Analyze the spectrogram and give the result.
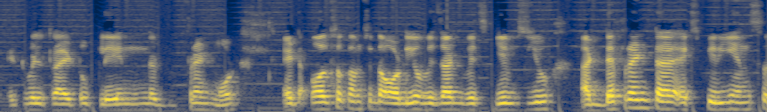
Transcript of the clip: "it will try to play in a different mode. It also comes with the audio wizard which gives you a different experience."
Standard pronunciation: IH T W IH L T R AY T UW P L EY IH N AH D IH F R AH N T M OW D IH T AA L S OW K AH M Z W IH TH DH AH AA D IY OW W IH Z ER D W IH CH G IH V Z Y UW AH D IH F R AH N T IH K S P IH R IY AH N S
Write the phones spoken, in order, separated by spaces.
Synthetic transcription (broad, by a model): IH T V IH L T R AY T UW P L EY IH N AH D IH F R AH N T M OW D IH T AA L S OW K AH M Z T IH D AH AA D IY OW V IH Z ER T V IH CH G IH V Z Y UW AH D IH F R AH N T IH K S P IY R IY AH N S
